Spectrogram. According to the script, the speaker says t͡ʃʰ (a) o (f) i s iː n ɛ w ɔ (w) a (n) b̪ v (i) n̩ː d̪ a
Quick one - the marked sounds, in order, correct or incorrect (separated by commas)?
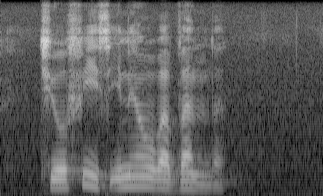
incorrect, correct, incorrect, incorrect, incorrect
